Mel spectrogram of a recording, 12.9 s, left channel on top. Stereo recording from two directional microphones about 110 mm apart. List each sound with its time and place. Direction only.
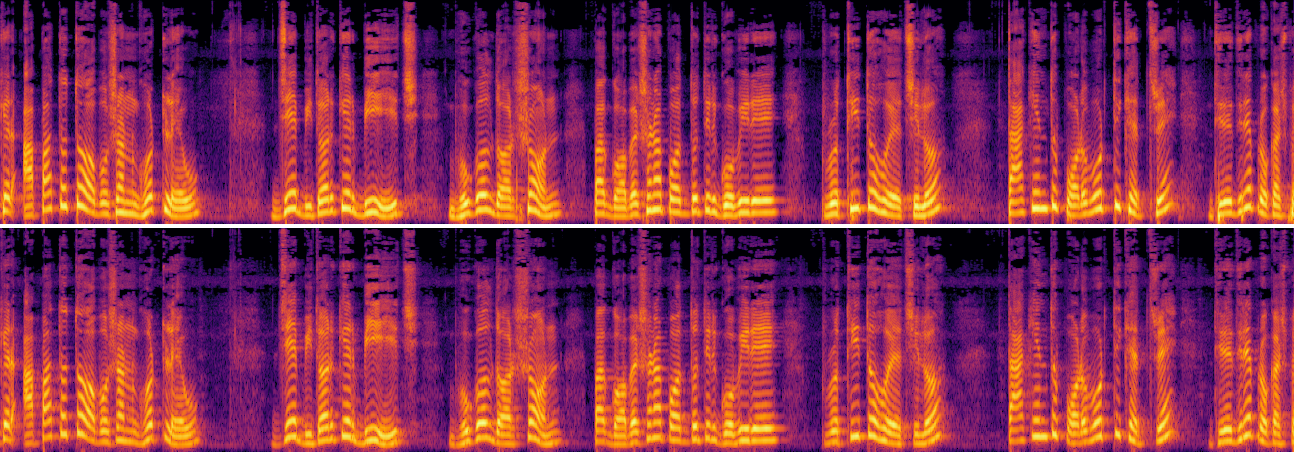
0.0 s speech: 40° left (ahead or behind)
